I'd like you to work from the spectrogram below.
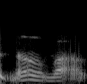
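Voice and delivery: high, soft, choked-up reply; half-laughing mock tearful protest; retold tearful reply. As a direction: imitate crying to mom, voice small. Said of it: "I call mom crying".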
